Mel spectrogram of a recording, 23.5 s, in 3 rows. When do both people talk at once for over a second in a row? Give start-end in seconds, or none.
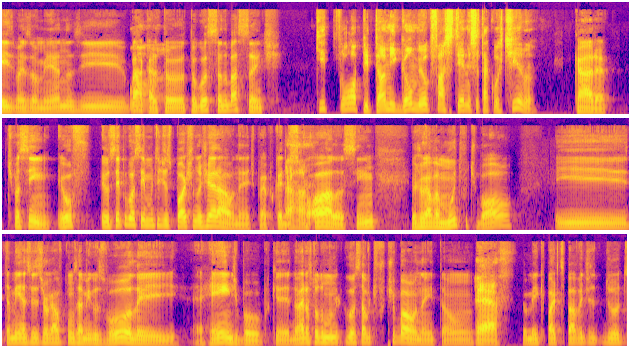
none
